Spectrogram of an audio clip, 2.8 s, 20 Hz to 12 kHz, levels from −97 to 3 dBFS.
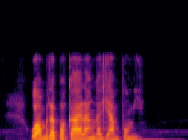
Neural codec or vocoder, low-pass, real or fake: codec, 16 kHz, 0.9 kbps, LongCat-Audio-Codec; 7.2 kHz; fake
